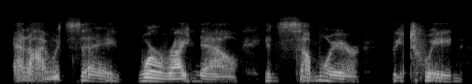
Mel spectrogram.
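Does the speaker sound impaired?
Yes: spasmodic dysphonia; on Botox treatment.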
